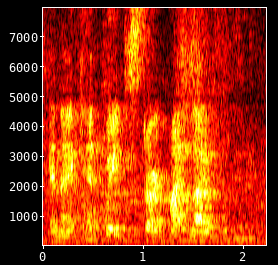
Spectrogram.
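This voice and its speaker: A woman's voice: lowish voice, moderate pace. A woman performing spoken word poetry live, with an intimate, dramatic delivery built on repeated refrains. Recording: roomy echo, far from mic, ambient noise.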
